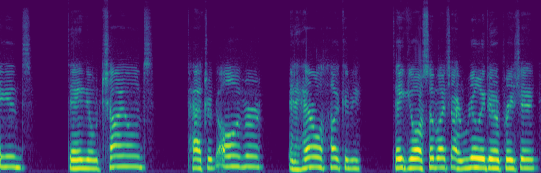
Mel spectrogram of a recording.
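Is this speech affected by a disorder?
Yes: cerebral palsy.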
